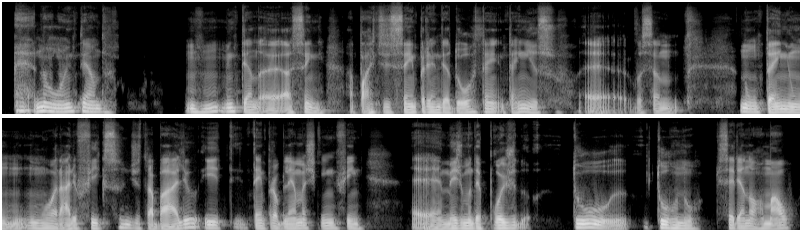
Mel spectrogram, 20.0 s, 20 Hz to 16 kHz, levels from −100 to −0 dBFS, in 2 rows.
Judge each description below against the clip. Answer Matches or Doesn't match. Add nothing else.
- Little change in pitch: Doesn't match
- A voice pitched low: Matches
